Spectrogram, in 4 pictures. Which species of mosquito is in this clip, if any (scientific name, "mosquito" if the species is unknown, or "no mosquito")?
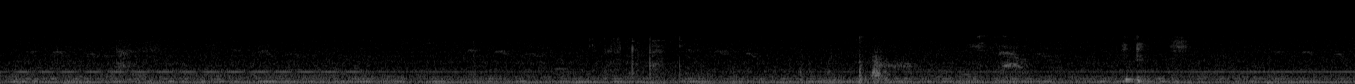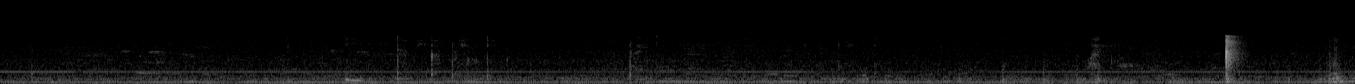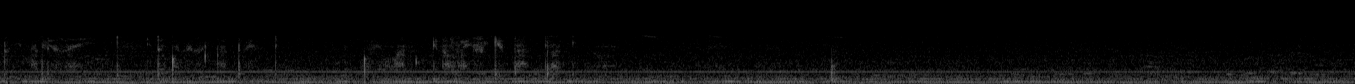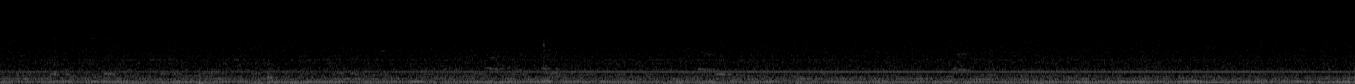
no mosquito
